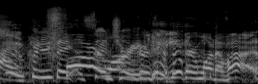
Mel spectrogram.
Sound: laughter

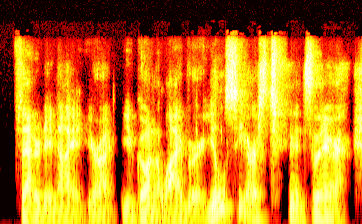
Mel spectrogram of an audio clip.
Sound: chuckles

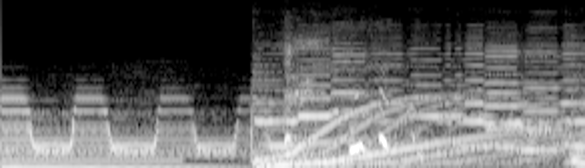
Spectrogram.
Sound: giggling

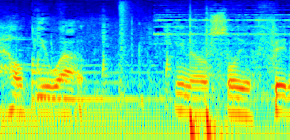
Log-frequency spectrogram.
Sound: bell rings

